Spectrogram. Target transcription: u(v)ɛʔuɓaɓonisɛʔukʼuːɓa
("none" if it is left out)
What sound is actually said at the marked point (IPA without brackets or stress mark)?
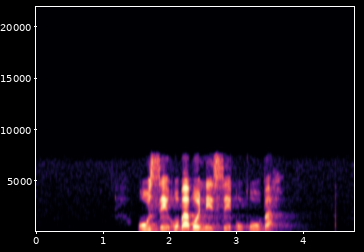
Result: z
